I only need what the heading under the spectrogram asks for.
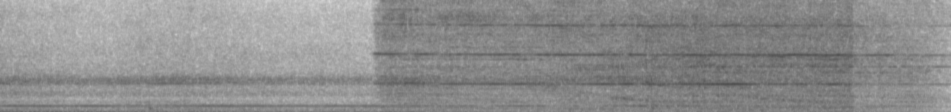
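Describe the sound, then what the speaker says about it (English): A table saw rips a wood board, its steady motor whine rising into a louder, brighter cutting roar partway through before easing off at the end. "now I'm going to rip it on the table saw"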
